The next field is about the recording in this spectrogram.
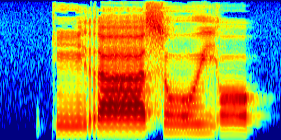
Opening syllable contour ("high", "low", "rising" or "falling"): low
